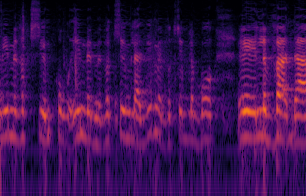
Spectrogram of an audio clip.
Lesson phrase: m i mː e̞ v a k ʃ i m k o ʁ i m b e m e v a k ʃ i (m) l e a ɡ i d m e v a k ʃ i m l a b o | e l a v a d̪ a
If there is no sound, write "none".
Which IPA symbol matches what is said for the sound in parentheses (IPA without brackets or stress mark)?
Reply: m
